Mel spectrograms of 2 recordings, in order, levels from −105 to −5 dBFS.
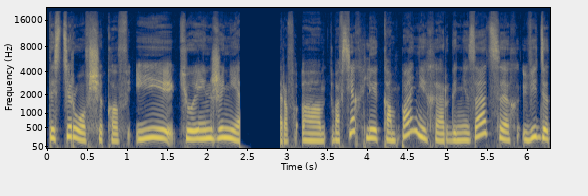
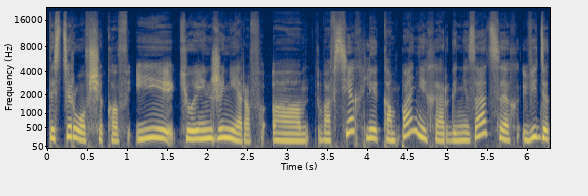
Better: second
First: audio freezing; at 2.5 s for 0.5 s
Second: none

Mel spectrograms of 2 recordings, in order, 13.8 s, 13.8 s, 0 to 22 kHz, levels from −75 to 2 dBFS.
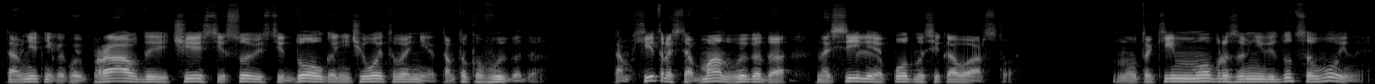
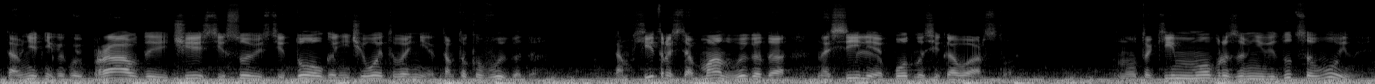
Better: first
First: none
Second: low rumble; loud; throughout; 8 dB below the speech

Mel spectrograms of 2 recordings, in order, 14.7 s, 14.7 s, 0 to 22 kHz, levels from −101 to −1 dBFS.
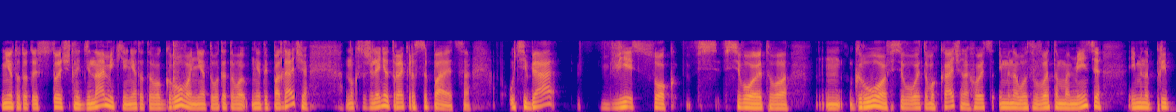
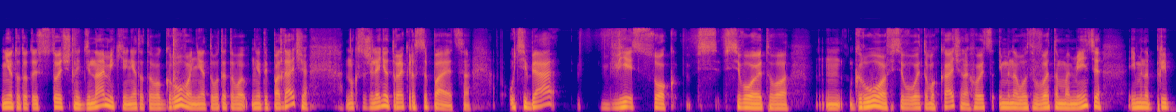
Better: second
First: garbled, watery; badly; nothing above 5.5 kHz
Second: garbled, watery; slightly; nothing above 8.5 kHz

